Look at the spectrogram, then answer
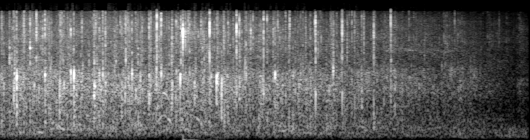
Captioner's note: audience applauds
